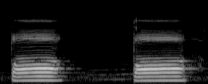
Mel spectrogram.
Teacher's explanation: জিহ্বার আগাটা নিয়ে সামনে দুটি দাঁতের গোড়াতে লাগাবেন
